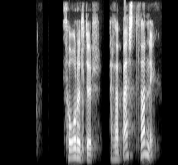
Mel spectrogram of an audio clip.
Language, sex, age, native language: Icelandic, male, 30-39, Icelandic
